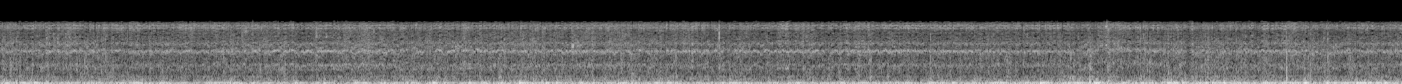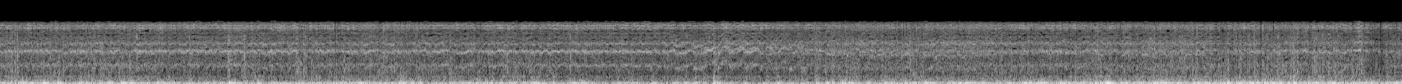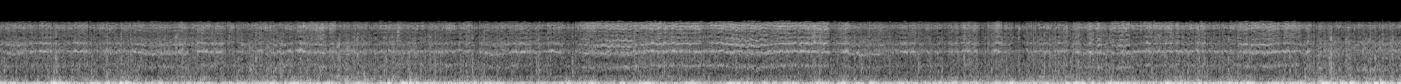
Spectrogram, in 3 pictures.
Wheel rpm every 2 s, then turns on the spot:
230, 220, 220, 220, 220, 240, 220, 230, 240, 230, 230, 220, 220, 230, 230, 230, 230, 220, 220, 230, 220.
none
